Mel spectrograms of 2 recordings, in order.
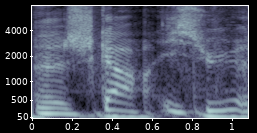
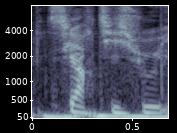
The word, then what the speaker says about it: Scar Tissue: Scar Tissue. Est-ce que je le prononce correctement? – Pas du tout. – Non, d'accord, j'étais sûr. – Scar Tissue.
